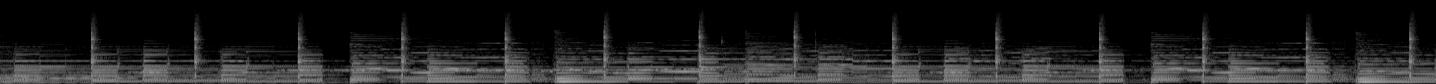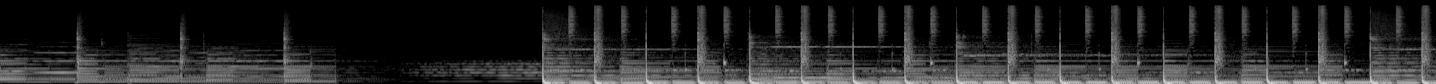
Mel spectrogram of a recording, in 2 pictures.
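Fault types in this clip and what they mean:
Wrong sample rate: from 5.53 to 8.53 s the sound runs 1.09 times fast and about 1.5 semitones high, which fits 44.1 kHz audio played at 48 kHz.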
